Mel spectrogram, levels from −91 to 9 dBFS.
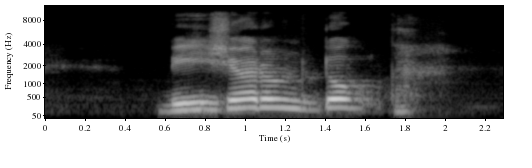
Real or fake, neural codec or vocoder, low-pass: fake; autoencoder, 22.05 kHz, a latent of 192 numbers a frame, VITS, trained on one speaker; 9.9 kHz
